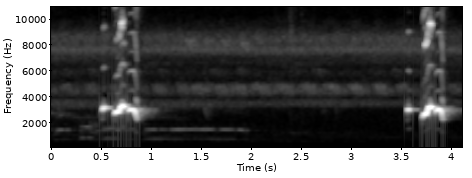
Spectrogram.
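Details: Sooty-headed bulbul, used as training sound for caged birds: two short, bright, slurred notes about three seconds apart, with a faint thin whistle between them and otherwise silence.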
